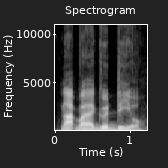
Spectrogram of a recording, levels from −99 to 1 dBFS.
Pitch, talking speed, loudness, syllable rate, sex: 145 Hz, 245 wpm, -17 LUFS, 4.7 syllables/s, male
